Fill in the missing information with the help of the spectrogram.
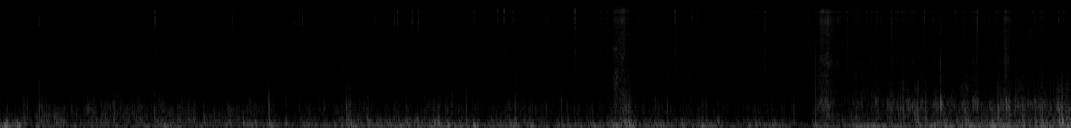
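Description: Campfire of dry palm fronds and deadwood burning: a low rumble of flame with scattered crackles and pops, two sharper cracks about four and a half and six seconds in.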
